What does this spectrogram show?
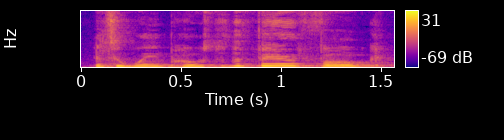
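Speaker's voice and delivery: high, loud, eager exclamation; thrilled high-pitched cry; excited cry. A narrator's reading. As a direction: cry it out with delight. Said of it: "Islandly cried".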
